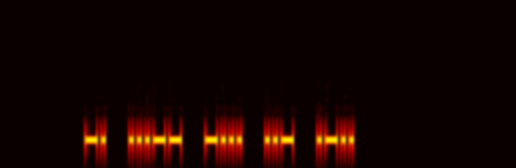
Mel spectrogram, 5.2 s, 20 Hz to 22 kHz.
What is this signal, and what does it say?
Morse code, heard as a keyed tone, about 31 wpm, spaced as for 22 wpm, 700 Hz. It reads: N3BUL
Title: USA Call Signs - 5 Characters - 2x Character Spacing - 30wpm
